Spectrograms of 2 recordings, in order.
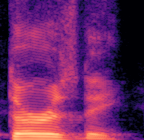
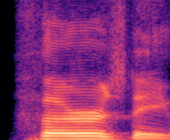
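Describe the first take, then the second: First: It begins without an English th sound. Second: It begins with an English th sound. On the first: The speaker calls it wrong. "I used to say Thursday" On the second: The speaker calls it right. "it's Thursday with the th"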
